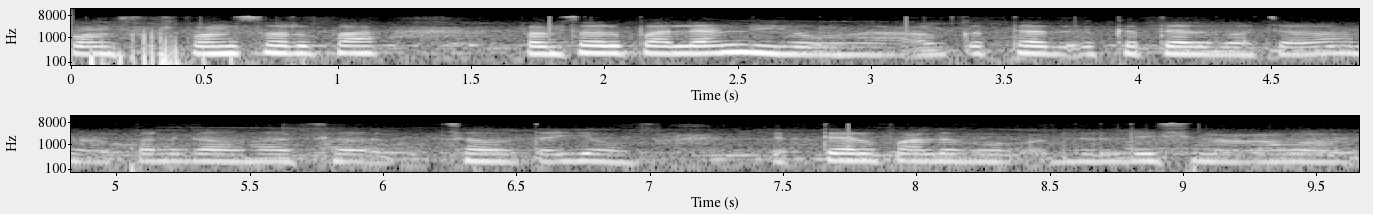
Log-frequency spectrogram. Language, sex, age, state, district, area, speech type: Maithili, female, 18-30, Bihar, Begusarai, rural, spontaneous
